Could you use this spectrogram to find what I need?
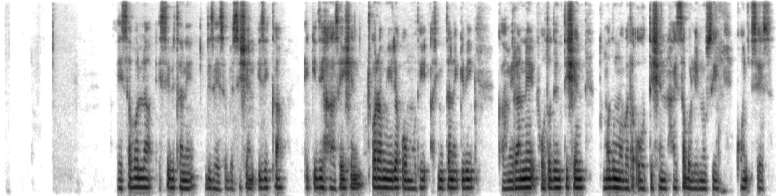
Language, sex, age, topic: Gamo, female, 18-24, government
